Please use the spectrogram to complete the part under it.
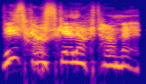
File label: humanoid portrait female; Stellaris; humanoids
